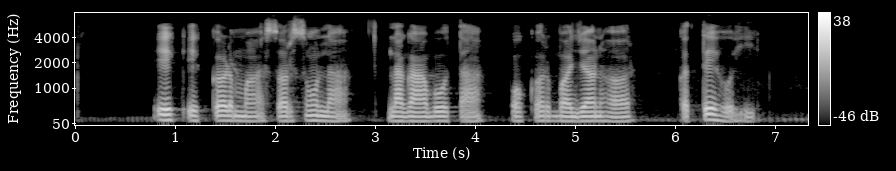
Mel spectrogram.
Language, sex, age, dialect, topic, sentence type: Chhattisgarhi, male, 18-24, Northern/Bhandar, agriculture, question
